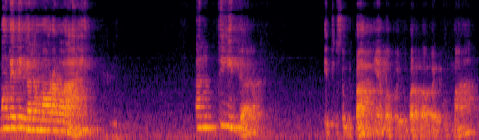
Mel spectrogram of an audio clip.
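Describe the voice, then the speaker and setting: A man preaching a sermon with lively delivery, acting out scolding lines and putting questions to the congregation. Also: a little high, fast talker, a little hiss or hum. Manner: animated preaching, acts out scolding quotes, asks the congregation questions. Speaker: pastor. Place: church hall. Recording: very echoey church hall, mic far off.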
